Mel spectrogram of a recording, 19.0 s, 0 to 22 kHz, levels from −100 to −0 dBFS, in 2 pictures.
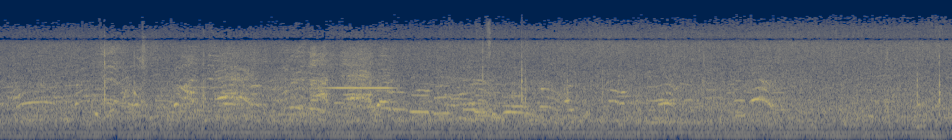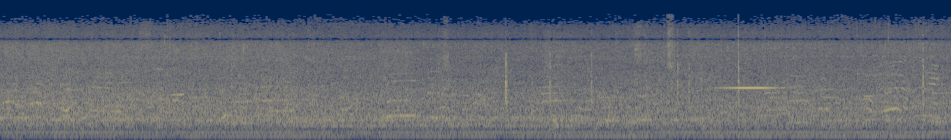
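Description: Loudspeaker feedback squeal at 3.07 to 4.12 s and again at 16.59 to 17.59 s: the microphone hears its own loudspeaker, loop gain passes one at 1.9 kHz, and that tone swells in under half a second to a piercing whistle well above the surrounding sound, somewhat softer the second time.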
